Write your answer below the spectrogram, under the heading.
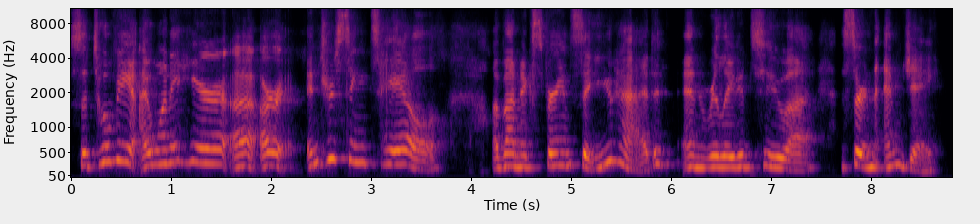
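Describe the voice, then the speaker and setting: A woman's voice: on the high side, animated, moderate pace. A woman in her forties hosting an online panel from a small home room over a video call, speaking in an upbeat, effusive way. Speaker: host.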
